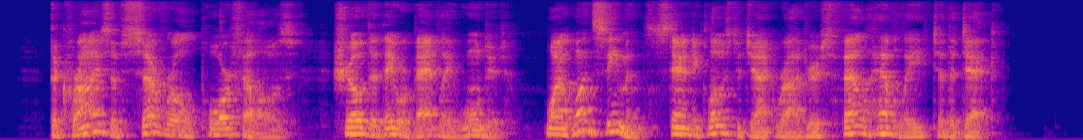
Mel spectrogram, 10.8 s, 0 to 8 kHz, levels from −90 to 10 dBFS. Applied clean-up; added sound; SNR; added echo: neural separator model SepFormer DNS4.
